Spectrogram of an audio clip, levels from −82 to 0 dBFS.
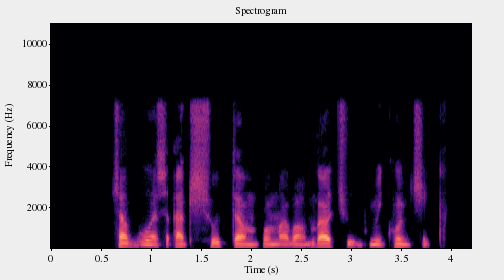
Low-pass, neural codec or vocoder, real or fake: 7.2 kHz; codec, 16 kHz, 1 kbps, FreqCodec, larger model; fake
